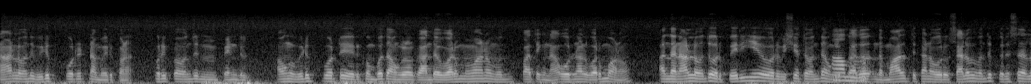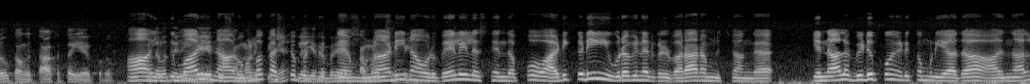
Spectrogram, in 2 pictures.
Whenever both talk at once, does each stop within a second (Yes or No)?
No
